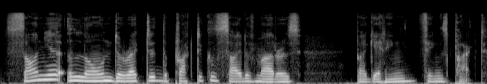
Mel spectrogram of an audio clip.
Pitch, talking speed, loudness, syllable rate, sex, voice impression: 150 Hz, 150 wpm, -17 LUFS, 5.3 syllables/s, male, masculine, slightly gender-neutral, adult-like, slightly thick, tensed, slightly powerful, dark, soft, muffled, slightly halting, slightly raspy, slightly cool, intellectual, slightly refreshing, sincere, calm, slightly mature, slightly friendly, slightly reassuring, very unique, slightly elegant, slightly wild, slightly sweet, slightly lively, kind, modest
